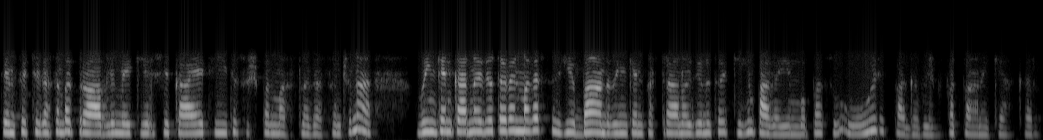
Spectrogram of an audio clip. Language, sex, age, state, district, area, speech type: Kashmiri, female, 30-45, Jammu and Kashmir, Shopian, rural, conversation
